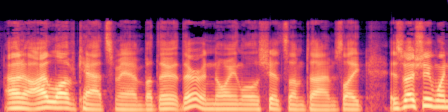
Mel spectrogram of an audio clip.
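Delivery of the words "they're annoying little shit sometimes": ordinary talk, nothing marked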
